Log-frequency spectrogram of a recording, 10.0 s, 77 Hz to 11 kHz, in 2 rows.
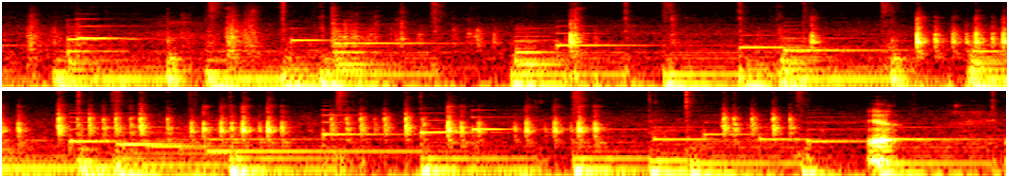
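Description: Keys clack on a Kchibo NJ63Pro 60% keyboard fitted with thick Idobao keycaps, an irregular run of sharp taps heard close up, mixed with a melodic background tune.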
